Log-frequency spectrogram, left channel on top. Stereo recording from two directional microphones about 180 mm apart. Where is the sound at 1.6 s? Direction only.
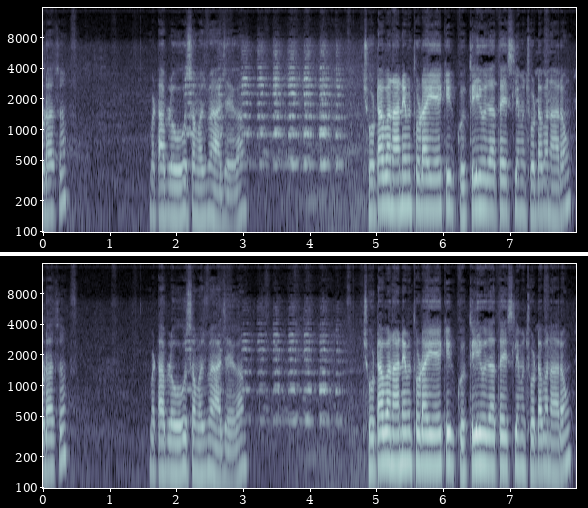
60° right (ahead or behind).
